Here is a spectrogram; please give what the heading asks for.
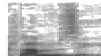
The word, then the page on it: clumsy: anglais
